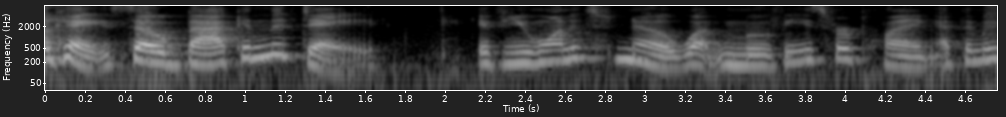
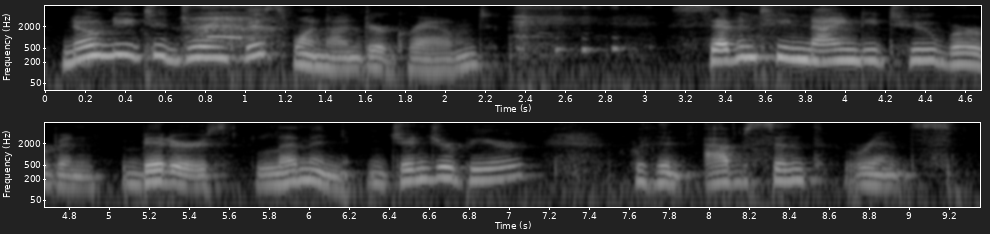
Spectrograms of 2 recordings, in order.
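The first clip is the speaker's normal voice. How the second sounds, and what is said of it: Sultry, seductive speaking voice. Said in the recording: “That's a sexy voice.”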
